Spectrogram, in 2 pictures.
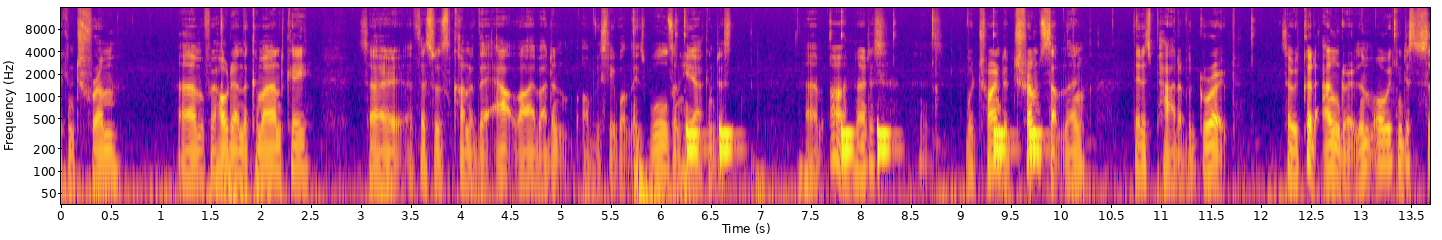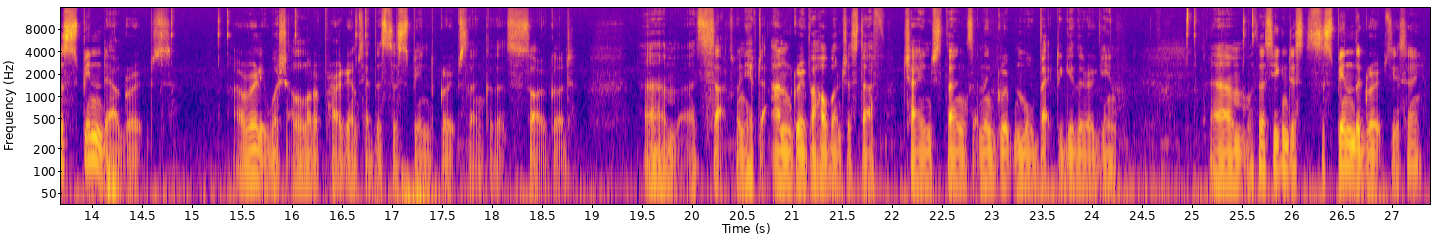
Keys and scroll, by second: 24.3 Escape.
